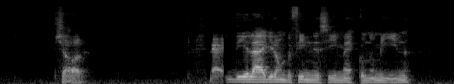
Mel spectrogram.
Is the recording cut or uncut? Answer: cut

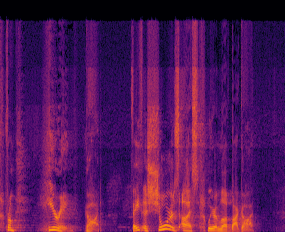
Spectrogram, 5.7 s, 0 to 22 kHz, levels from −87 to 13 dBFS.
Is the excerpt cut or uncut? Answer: uncut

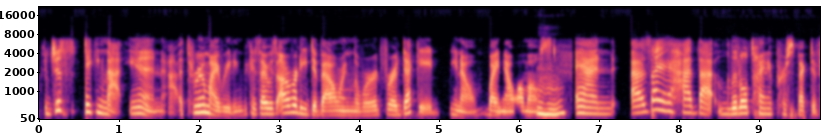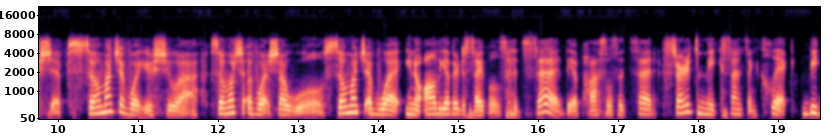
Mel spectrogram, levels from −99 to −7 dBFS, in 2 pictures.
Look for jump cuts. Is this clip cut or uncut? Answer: uncut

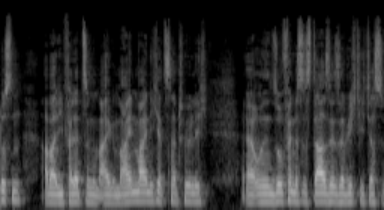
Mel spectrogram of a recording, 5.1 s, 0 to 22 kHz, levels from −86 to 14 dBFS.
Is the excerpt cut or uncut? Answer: uncut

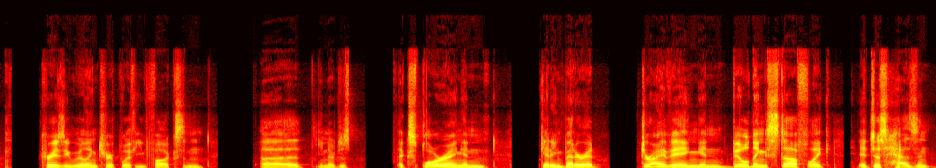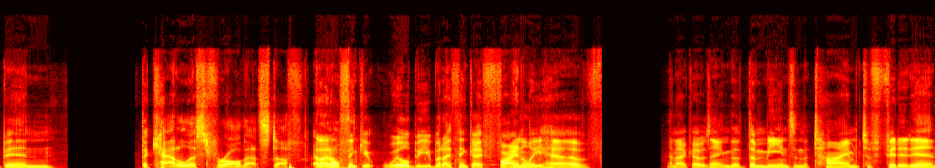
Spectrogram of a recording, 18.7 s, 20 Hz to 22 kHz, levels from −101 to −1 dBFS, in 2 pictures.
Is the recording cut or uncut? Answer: cut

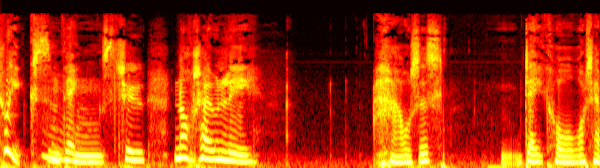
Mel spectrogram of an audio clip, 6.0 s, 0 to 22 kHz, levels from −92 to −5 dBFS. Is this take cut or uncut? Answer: uncut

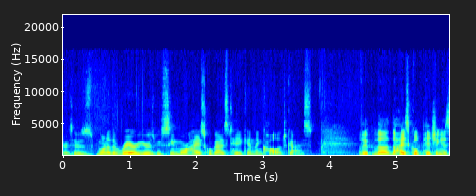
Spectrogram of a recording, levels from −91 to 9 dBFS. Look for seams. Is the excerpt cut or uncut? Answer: cut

